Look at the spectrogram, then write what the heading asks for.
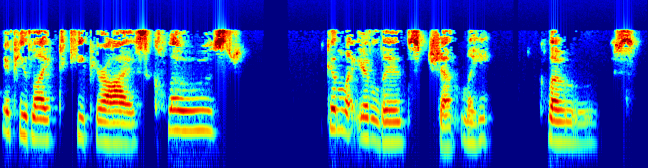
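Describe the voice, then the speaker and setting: A woman leading a guided meditation, offering gentle invitations with long pauses between phrases, in slightly dull audio. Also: lowish voice, lively intonation, creaky, husky. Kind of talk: slow guided meditation narration.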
